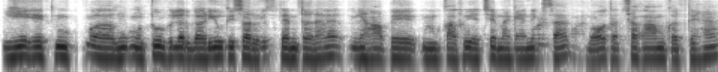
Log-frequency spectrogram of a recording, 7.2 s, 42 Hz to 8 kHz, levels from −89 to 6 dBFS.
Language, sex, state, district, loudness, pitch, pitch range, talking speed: Hindi, male, Rajasthan, Jaipur, -16 LUFS, 125 Hz, 115-130 Hz, 175 wpm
